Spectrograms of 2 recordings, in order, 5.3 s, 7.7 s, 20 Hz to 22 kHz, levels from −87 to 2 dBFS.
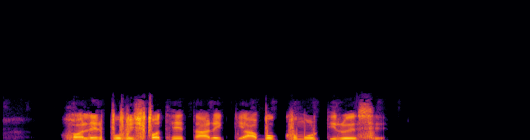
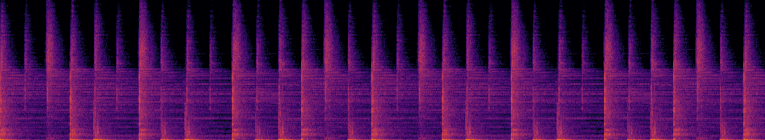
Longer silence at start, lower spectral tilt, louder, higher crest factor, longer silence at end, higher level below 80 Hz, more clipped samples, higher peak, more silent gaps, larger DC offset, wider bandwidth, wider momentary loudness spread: first, 0.65 s vs 0 s; first, -5 dB/octave vs -3 dB/octave; first, -16 LUFS vs -36 LUFS; about the same, 18 dB vs 22 dB; first, 1.5 s vs 0 s; second, -64 dBFS vs -42 dBFS; neither; first, -2 dBFS vs -12 dBFS; first, 1.07-1.11 s, 2.27-2.31 s, 2.80-2.86 s, 3.23-3.27 s vs none; neither; second, 7.2 kHz vs over 20 kHz; about the same, 8 LU vs 7 LU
